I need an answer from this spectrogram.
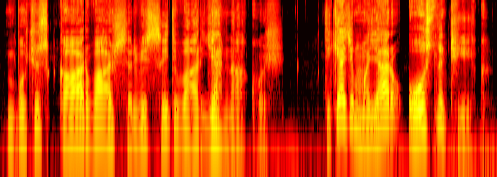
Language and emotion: Kashmiri, angry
